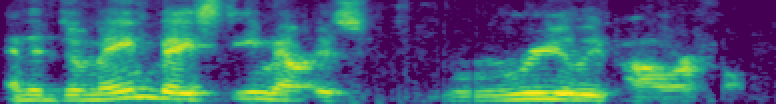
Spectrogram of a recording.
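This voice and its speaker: A man hosting a live web tutorial, talking fast and eagerly in an informal sales manner while demonstrating software. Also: a little high, animated, rough recording. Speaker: webinar host.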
